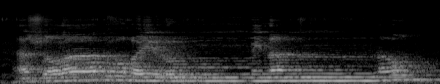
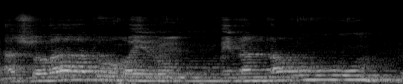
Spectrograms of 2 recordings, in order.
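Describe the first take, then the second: First: The vowel in the last word is kept short. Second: The vowel in the last word is drawn out long. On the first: This is how native speakers say it. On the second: This is how it is heard in local calls to prayer. "Orang Indonesia nak adzan naumnya panjang"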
